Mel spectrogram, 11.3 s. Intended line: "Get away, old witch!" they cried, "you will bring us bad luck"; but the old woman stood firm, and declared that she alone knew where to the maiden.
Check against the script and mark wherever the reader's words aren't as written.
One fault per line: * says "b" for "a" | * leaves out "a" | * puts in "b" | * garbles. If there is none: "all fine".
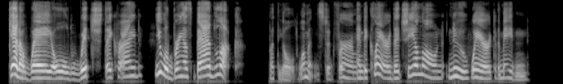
all fine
